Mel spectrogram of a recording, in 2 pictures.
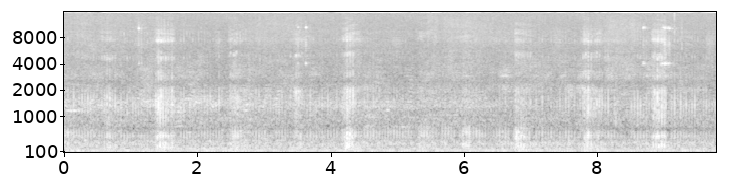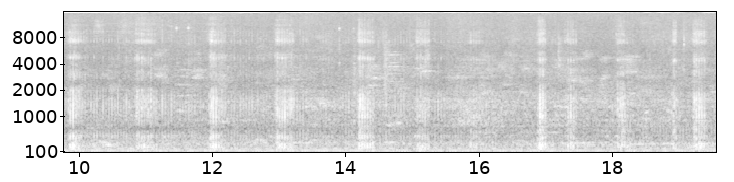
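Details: Pia, an eight-month-old female pet cat in heat, filmed September 23, 2011, two hours after her first birth control pill; steady low purring with soft rhythmic breath pulses about every second and a half.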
